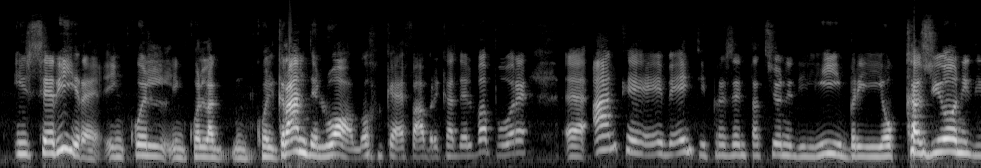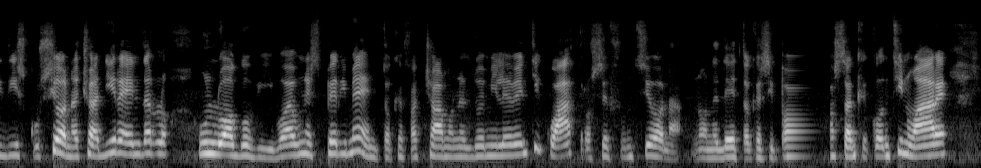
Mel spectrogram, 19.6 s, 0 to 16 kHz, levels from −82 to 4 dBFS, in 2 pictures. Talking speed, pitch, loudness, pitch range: 140 wpm, 190 Hz, -21 LUFS, 175-215 Hz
